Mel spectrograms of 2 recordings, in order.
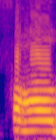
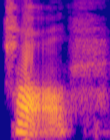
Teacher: the F sound or the V sound they're often times replacing it with P or the B sound so the word fall becomes Paul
